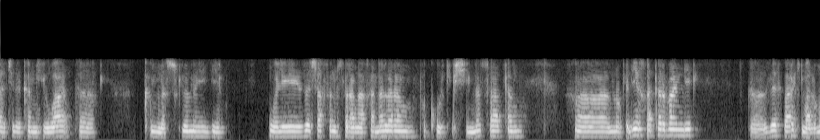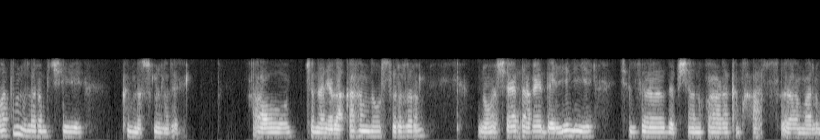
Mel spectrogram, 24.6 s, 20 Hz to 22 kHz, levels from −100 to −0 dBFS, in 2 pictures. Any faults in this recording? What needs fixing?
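The speech is band-limited to roughly 300 Hz to 3.5 kHz and sounds buzzy and synthetic throughout. This is heavy AMR narrowband mobile codec damage, consistent with a low mode near 5.9 kbps. Unlike plain telephone filtering, the voice itself is resynthesised with a metallic, pulse-driven edge. Preventing it means carrying the call on a wideband codec or a higher AMR mode.

Lost AMR speech frames cause a brief dip at 6.12–6.19 s and smeared, sustained-then-fading dropouts at 1.06–1.15 s, 15.00–15.08 s, 20.06–20.14 s and 23.56–23.74 s. The last is the longest, scattered over about 160 ms. Unlike a hard mute or click, the decoder stretches the last pitch and decays it, and the voice returns rough. Better radio coverage or stronger channel error protection prevents these losses.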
